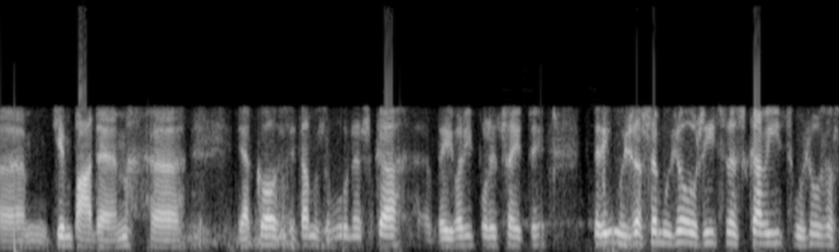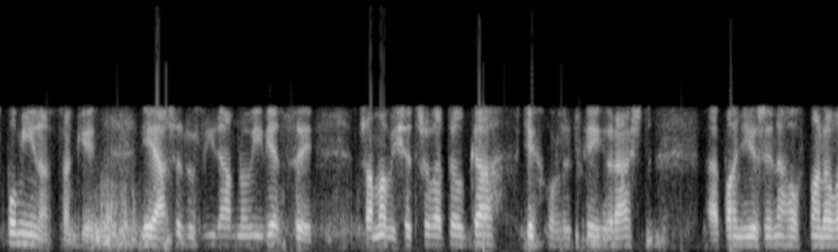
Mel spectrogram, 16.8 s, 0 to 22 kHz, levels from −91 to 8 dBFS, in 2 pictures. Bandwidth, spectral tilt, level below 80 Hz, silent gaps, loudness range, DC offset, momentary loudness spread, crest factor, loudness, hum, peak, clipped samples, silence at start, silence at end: 8.8 kHz; -6.5 dB/octave; -52 dBFS; none; 2 LU; under 0.1%; 10 LU; 18 dB; -17 LUFS; none; 0 dBFS; under 0.1%; 0 s; 0 s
